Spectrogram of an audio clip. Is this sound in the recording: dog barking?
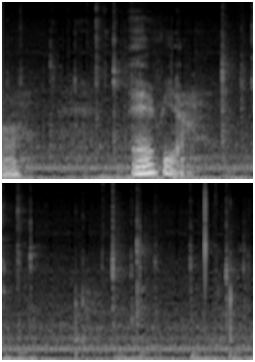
no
